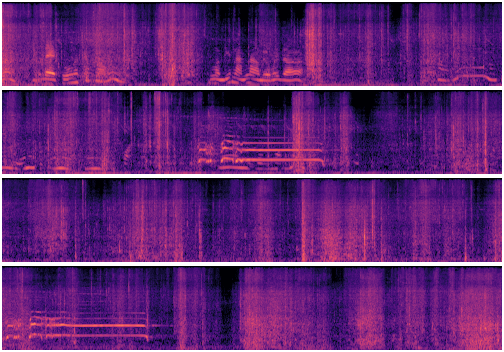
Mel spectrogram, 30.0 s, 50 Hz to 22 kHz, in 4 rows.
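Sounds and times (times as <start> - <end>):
rustling: 0.0 - 30.0
rooster crowing: 10.3 - 12.6, 22.5 - 25.0.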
